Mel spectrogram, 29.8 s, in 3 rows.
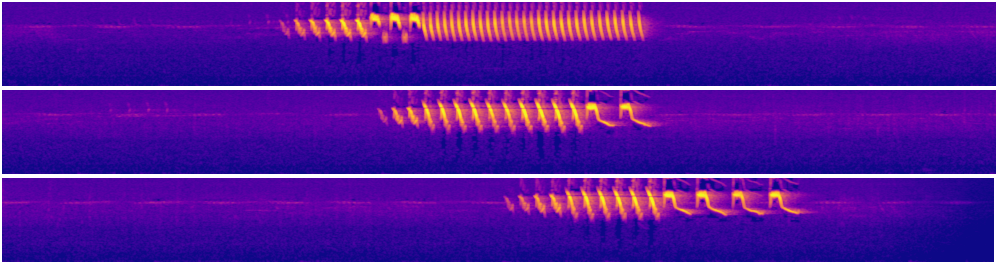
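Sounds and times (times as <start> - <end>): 
faint hiss: 0.0 - 29.7
songbird trilling and whistling: 2.8 - 6.5, 13.7 - 16.5, 24.9 - 28.0.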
